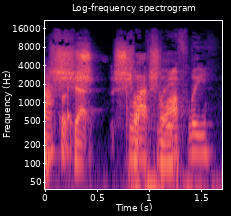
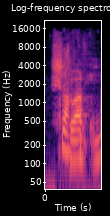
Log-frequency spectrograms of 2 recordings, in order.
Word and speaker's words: Schlafly: Schlafly. – Schlafly.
